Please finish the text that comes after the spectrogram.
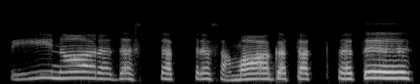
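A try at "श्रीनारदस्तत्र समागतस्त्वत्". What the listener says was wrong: தத்சத் இல்ல, தஸ்த்வத். சமாகதஸ்த்வத்.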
